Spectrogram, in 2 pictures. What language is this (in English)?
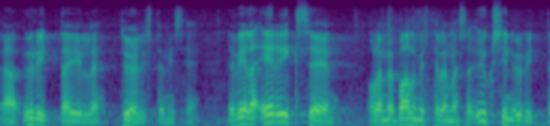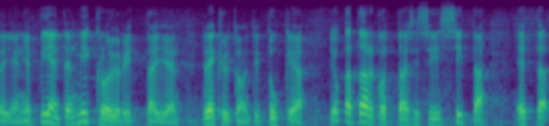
Finnish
